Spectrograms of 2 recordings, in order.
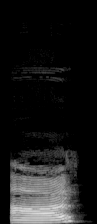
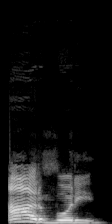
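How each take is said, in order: First: Arvore broken into ar, vo, re; syllable by syllable. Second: Árvore as one word, ÁR lengthened; stress on first syllable. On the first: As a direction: say arvore in separate syllables with clear pauses. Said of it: "fazer a separação silábica". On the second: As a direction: lean on the ÁR of árvore. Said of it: "antepenúltima". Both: Shown as a demonstration.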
